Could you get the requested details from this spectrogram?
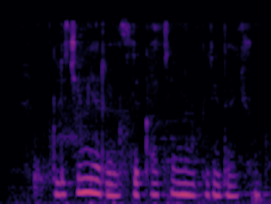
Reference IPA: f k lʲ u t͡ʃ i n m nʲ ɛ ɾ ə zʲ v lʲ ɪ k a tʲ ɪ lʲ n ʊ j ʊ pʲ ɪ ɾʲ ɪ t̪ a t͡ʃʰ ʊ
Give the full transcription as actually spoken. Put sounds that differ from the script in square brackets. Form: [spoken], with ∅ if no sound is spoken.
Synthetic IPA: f k lʲ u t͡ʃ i [∅] m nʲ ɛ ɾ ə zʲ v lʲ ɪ k a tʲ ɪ lʲ n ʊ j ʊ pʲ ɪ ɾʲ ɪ [d̪] a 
